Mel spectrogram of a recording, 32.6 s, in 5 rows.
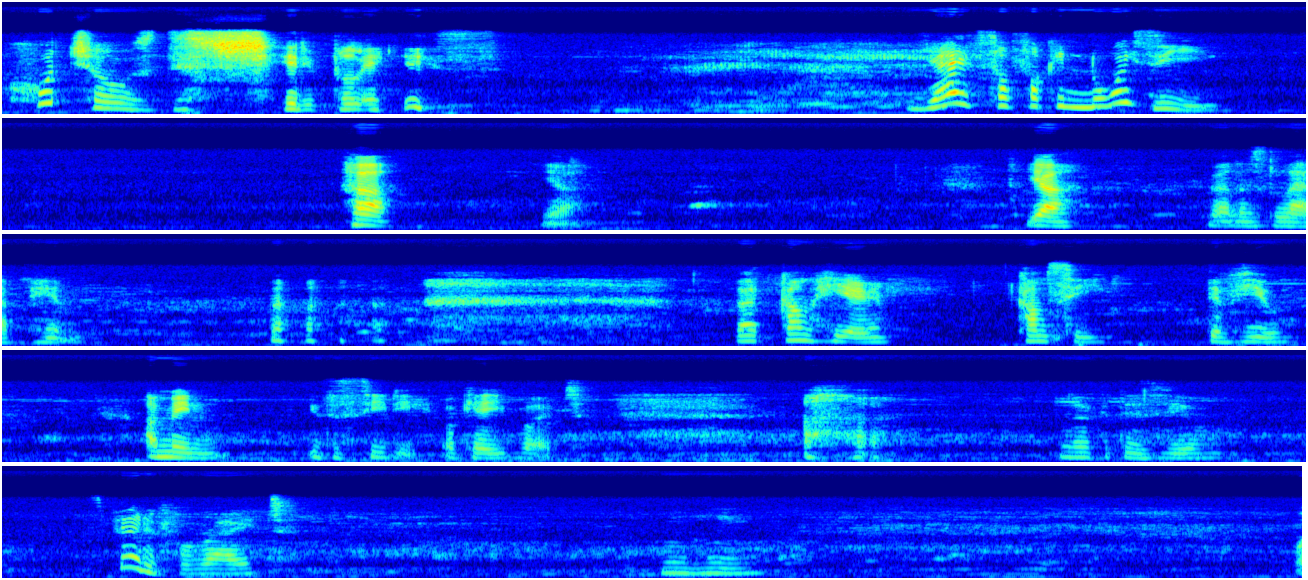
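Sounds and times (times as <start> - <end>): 
city noises: 0.0 - 32.5
laughter: 14.4 - 15.7
woman moaning with Brazilian accent: 29.4 - 29.9.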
